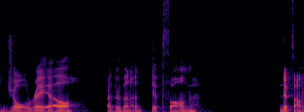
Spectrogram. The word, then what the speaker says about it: Jorael: that can try to poke narset there's three syllables Joel Rael rather than a diphthong diphthong is a technical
